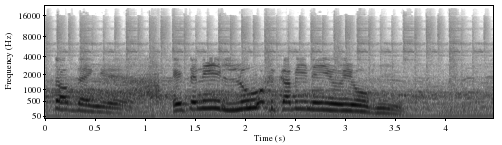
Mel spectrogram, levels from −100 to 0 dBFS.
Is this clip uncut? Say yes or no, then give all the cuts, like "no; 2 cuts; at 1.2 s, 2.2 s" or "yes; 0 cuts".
no; 1 cut; at 1.1 s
